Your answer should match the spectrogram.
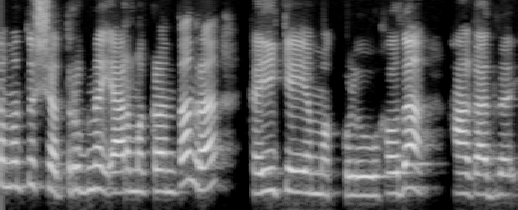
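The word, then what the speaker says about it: ಕೈಕೇಯಿ: ಎರಡನೆದಕ್ಕೆ ಕೌಶಲ್ಯ ಮೂರನೆದಕ್ಕೆ ಯಾರು ಕೈಕೆ ಕೈಕೆಯಿ ಅಂತಹೇಳಿ ಬರಿಬಹುದು ನಾವು ಹೌದಾ ಇದರ ರೀತಿ ಏನ್ ಮಾಡ್ತಾರೆ ಅಂದ್ರೆ ಇದ ಉಚ್ಚಾರ ಮಾಡ್ತಾರ ಕೈಕೆಯಿ ಹೌದಾ ಇಲ್ಲಿ ಸೌಮಿತ್ರಿಯ ಮಗ ಯಾರು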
